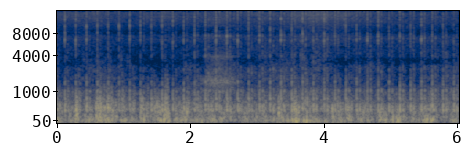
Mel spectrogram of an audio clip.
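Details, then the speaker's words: 12V 5kW diesel heater fuel pump priming outdoors in wind, fuel with air bubbles coming through, pump stops by itself when done; quick even clicks about five a second, normal priming. "Okay, it should be almost done. I wonder if it stops by itself. There we go, it does stop by itself."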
